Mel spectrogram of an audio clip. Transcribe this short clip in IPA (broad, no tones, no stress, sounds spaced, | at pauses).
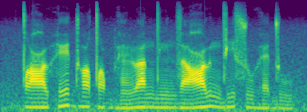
tˤ ɯ ʕ ɯ h e dʱ ɔ tˤ u bʱ ɛ̃ ɭ a n d ĩ n z a ʕ ɯ n d i s u ɦ ɛ d u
